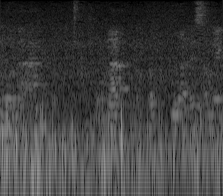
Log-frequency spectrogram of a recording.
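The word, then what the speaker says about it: monarch: जैसे एक वर्ड होता है मोनार्क, होना मतलब पुराने समय के राजा वगैरह होते हैं, स्टमक होता है, ठीक है।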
